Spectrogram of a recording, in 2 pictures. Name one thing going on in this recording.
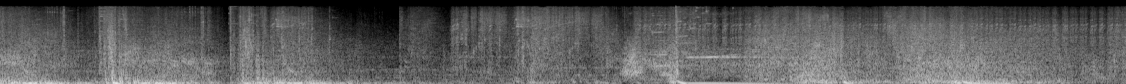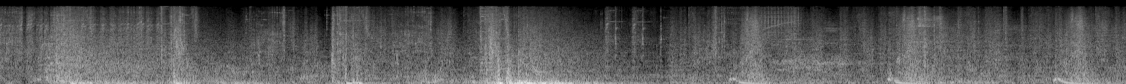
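Heavy weapons fire in fast, crackling bursts.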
